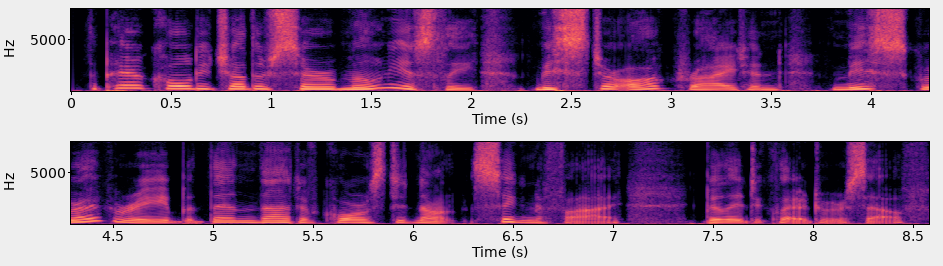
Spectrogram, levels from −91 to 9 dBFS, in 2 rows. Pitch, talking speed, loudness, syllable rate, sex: 195 Hz, 155 wpm, -18 LUFS, 5.2 syllables/s, female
